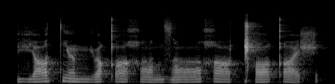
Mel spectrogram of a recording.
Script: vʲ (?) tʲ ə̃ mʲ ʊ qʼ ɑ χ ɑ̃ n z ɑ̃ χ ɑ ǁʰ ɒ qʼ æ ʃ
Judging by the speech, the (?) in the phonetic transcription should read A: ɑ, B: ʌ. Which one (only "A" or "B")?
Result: A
